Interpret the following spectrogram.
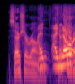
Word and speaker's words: Saoirse: It's Saoirse Ronan.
